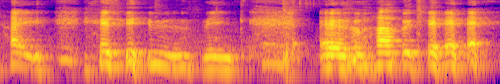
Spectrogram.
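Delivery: words squeezed out between giggles; laughing through words. Real, not acted.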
